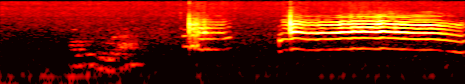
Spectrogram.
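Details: Tabby cat giving a brief soft murmur, a short bright chirp, then a long steady drawn-out meow with rich harmonics held for over a second. The room is otherwise quiet.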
